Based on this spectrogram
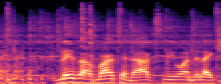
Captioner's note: laughs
